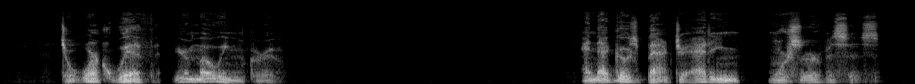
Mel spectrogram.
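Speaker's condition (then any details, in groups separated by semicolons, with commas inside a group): Partial laryngectomy after throat cancer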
